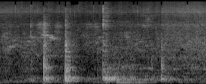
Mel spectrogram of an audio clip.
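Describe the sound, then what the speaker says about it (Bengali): Ginger, garlic and green chilli paste fries with browned onion in hot oil, giving a close sizzle broken by four distinct scraping stir strokes. "পেঁয়াজটা ভাজা হয়ে গেছে, দিয়ে দিচ্ছি আদা,"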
